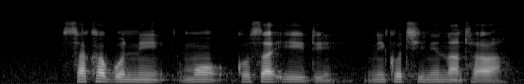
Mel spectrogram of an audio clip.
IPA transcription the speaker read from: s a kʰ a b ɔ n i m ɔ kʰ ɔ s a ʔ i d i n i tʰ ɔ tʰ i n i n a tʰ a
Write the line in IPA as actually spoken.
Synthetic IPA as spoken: s a kʰ a b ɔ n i m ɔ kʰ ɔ s a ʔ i d i n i kʰ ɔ tʰ i n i n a tʰ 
